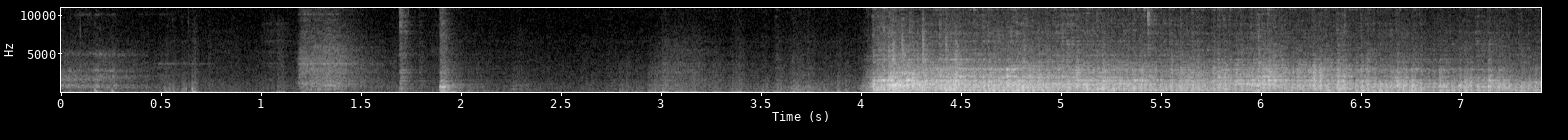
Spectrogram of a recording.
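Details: Nissan X-Trail CVT gearbox opened up, transfer gear side bearing spun by hand: handling knocks, then a dry, gritty whirring rush, a humming sound like a wheel bearing. The damaged bearing is compared against a good one.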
